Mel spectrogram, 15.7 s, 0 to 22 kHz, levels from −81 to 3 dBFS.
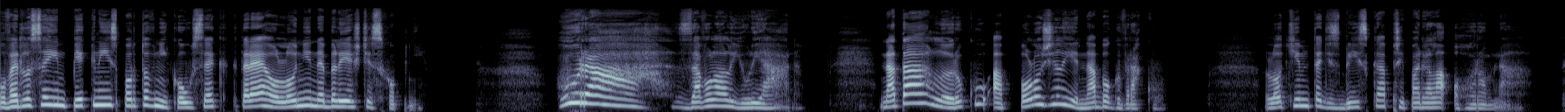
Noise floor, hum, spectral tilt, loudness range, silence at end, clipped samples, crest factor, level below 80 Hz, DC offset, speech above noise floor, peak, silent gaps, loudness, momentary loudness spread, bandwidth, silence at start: -70 dBFS; none; -4 dB/octave; 8 LU; 0.55 s; under 0.1%; 20 dB; -64 dBFS; under 0.1%; 48 dB; -4 dBFS; 4.50-4.54 s; -22 LUFS; 16 LU; 16 kHz; 0 s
